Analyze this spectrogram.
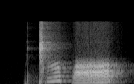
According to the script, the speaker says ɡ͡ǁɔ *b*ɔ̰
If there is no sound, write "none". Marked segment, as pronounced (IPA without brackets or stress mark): b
